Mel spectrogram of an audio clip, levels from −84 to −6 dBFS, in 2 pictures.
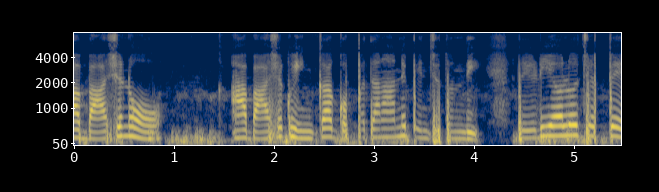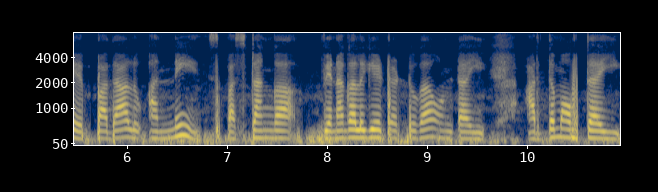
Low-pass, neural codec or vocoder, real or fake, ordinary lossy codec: none; none; real; none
